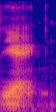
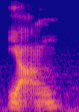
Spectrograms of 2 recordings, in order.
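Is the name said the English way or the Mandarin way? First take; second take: English; Mandarin. First: It is said with an English-style pronunciation. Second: It is said with a Mandarin pronunciation and tone. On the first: This is the common way people say the name. "usually pronounced uh, as Yang, uh, which is pretty normal" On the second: This is how the name is really said in Chinese. "her actual last name is uh, pronounced Yang"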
